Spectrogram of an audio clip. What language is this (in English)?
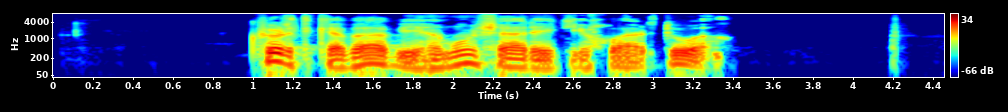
Central Kurdish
